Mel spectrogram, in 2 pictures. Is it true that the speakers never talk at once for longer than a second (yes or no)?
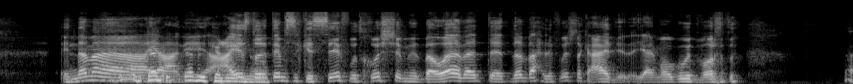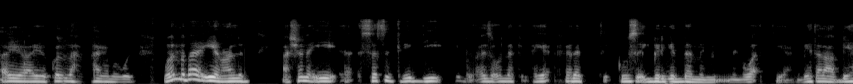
no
